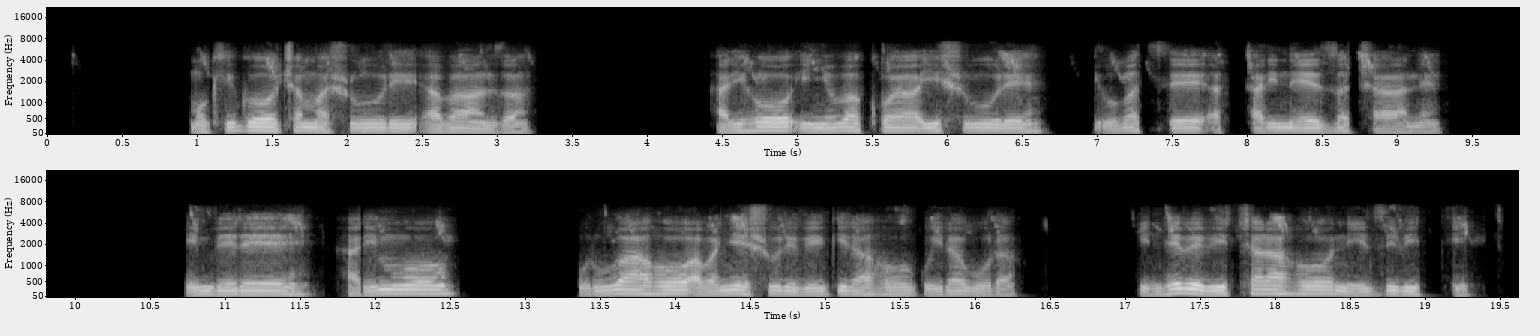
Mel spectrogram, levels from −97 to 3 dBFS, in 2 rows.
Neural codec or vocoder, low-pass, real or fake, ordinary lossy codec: none; 7.2 kHz; real; AAC, 48 kbps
